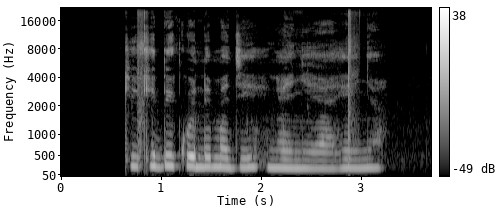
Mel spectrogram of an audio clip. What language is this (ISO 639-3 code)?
luo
